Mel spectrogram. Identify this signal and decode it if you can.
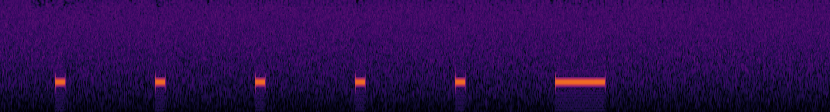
Radio time signal (six pips, as the Greenwich Time Signal), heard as pips.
